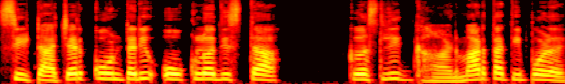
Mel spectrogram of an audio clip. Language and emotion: Goan Konkani, disgusted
